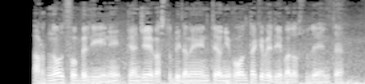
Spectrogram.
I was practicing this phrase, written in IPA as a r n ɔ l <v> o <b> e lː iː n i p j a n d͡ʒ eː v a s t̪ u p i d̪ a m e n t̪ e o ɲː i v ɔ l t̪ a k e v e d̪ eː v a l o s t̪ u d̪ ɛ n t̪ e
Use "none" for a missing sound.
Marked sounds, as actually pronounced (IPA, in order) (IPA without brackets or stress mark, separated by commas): f, b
